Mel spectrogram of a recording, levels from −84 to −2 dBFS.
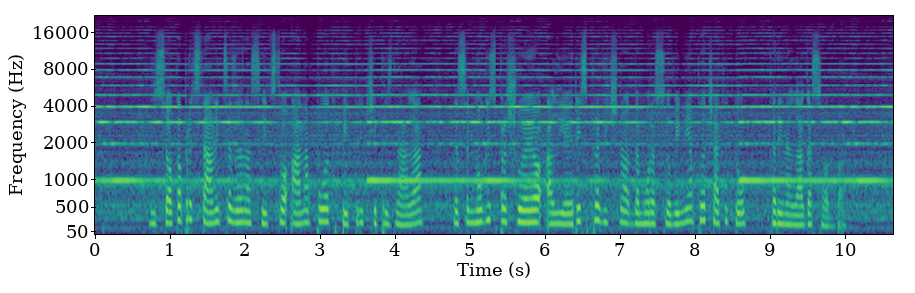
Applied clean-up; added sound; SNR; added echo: none; Bowed string instrument; 0 dB; none.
